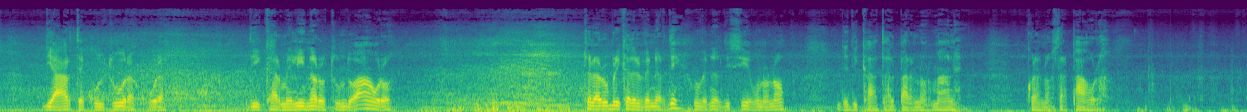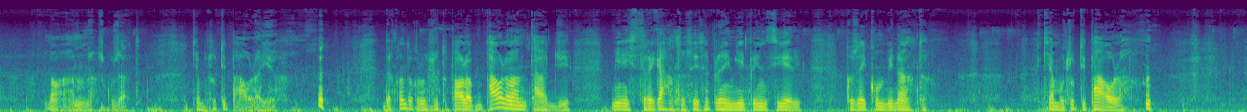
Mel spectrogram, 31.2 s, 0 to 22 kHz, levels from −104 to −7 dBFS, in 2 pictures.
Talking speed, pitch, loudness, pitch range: 105 wpm, 100 Hz, -18 LUFS, 85-110 Hz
